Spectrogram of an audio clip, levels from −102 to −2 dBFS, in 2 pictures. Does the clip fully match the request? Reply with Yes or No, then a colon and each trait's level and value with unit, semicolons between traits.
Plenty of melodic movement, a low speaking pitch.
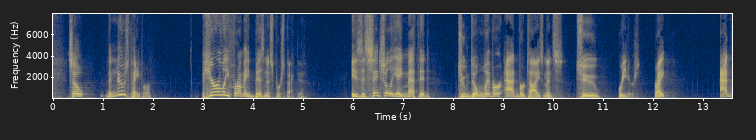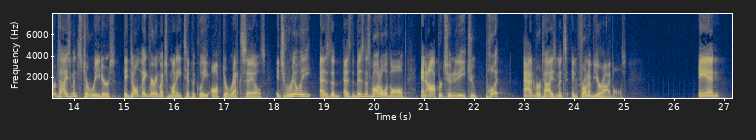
Yes: wide, 8.6 semitones; low, 130 Hz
